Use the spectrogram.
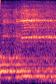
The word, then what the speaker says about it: Wycliffe: Mas um pouquinho antes dela, haviam aqueles precursores da reforma, John Wycliffe, ou Wycliffe, como quem sabe inglês sabe pronunciar, John Hus, ou Ian Hus, na linguagem de alguns, que foram precursores da reforma.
